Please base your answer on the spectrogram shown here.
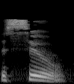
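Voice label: "bassoon", English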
